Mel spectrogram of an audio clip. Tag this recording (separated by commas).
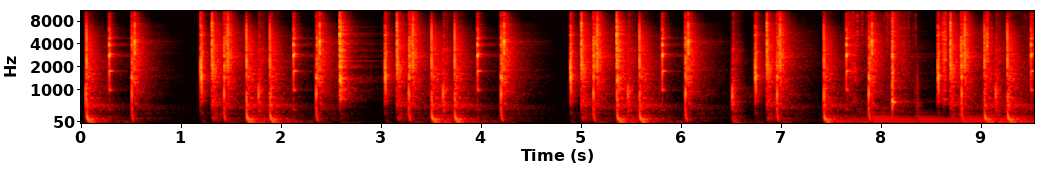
Wood block, Snare drum, Drum, Percussion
